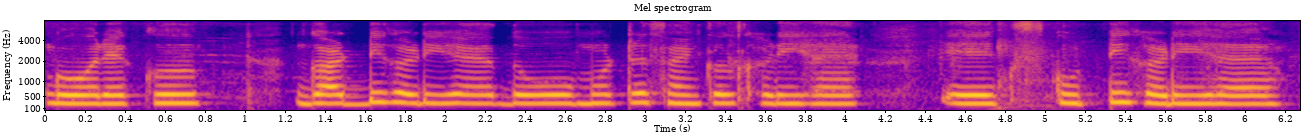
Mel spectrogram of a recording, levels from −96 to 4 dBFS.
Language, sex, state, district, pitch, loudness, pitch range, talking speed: Rajasthani, female, Rajasthan, Churu, 280 Hz, -14 LUFS, 275-290 Hz, 125 wpm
